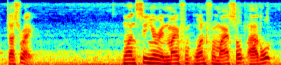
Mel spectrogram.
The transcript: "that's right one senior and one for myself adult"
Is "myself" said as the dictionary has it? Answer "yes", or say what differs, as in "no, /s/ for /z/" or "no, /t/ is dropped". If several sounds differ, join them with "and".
no, /p/ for /f/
